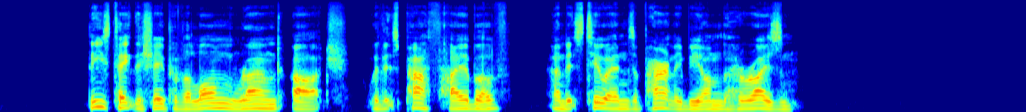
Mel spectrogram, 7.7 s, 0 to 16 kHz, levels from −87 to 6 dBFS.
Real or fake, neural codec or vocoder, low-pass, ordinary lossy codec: fake; codec, 44.1 kHz, 7.8 kbps, Pupu-Codec; 14.4 kHz; none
